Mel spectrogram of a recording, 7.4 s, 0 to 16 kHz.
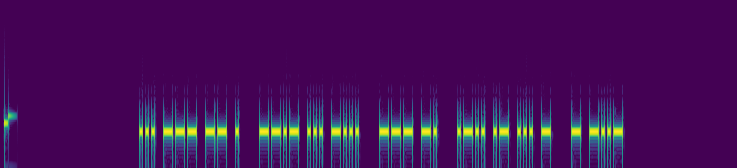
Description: Morse code, heard as a keyed tone, about 39 wpm, 700 Hz. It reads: SOME QSB ON LAST TX
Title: Common QSO Phrases 40wpm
